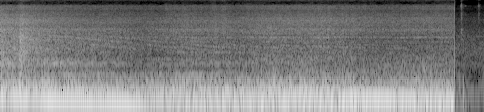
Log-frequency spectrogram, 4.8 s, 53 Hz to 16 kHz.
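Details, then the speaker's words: 1985 Monte Carlo with single-turbo 4.8 V8 and 4L80E, hot engine restarted after a fix done from underneath: deep, steady rumble, quieter than the loud earlier sound, no ticking or puffing from the headers before shutoff; running healthy. "Oh yeah, that sounds completely different. Oh, that sounds a lot better. Like before, it was loud. Now it's toned down, but it sounds better."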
